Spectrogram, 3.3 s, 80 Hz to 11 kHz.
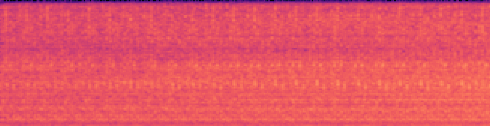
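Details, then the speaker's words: Audi Q7 after battery replacement (jump-started earlier), engine warm at idle in shop, multimeter on battery reading about 14.23 V, bouncing slightly; smooth, even idle with steady low hum, no knocks or misses; charging system working, normal idle. "as you can hear the engine is running and our system voltage is 14.23 volts so it's kind of bouncing around so that's good 14 volts at idle is good our charging system is working"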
